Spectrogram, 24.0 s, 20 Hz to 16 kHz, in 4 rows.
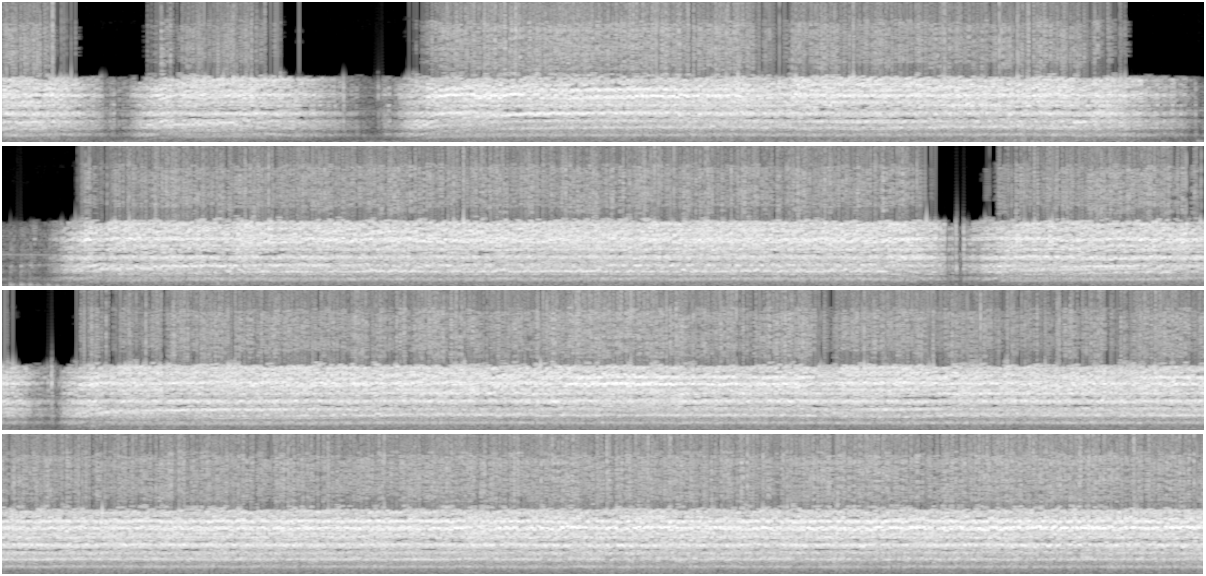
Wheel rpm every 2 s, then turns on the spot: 90, 160, 190, 110, 210, 160, 150, 230, 230, 230, 230, 230.
none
